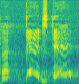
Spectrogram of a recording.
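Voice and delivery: put-on high, hushed young boy's shock; a child blurting out his father is dead; a boy's small, shocked voice; stunned boy.

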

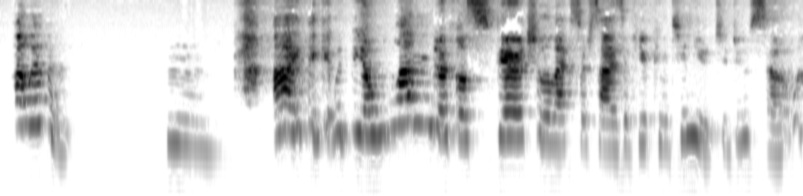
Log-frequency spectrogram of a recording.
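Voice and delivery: hint of a teasing mentor nudging her on; sly sponsor. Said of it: "And she said".

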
